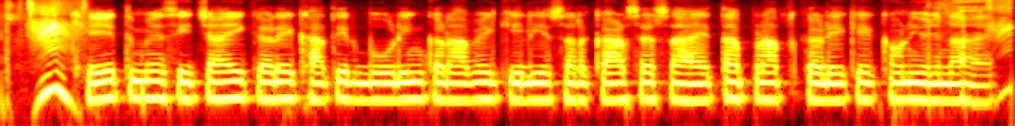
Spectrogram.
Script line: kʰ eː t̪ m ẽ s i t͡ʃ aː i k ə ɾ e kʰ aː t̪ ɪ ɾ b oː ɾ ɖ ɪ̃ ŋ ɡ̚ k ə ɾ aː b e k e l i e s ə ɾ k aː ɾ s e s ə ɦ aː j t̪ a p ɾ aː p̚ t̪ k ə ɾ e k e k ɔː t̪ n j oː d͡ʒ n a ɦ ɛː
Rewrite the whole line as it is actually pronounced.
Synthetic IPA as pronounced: kʰ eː t̪ m ẽ s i t͡ʃ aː i k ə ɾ e kʰ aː t̪ ɪ ɾ b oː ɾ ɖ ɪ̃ ŋ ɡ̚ k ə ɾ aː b e k e l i e s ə ɾ k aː ɾ s e s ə ɦ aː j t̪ a p ɾ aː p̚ t̪ k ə ɾ e k e k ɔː n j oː d͡ʒ n a ɦ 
